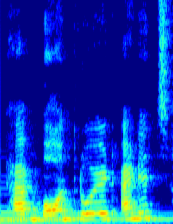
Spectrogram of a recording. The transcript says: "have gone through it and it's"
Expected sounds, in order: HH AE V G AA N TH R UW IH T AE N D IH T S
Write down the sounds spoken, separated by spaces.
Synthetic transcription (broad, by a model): HH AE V G AA N T R UW IH T AE N D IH T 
